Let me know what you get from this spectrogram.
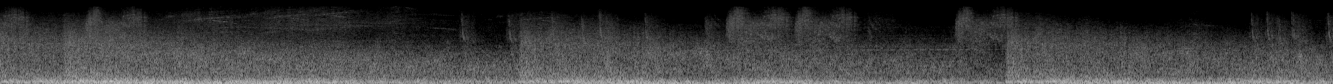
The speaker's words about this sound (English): Both bubbles lingered for a time and then rolled directly across for the factory. This time, the coordinates were centered, and the ensuing explosion was launched.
